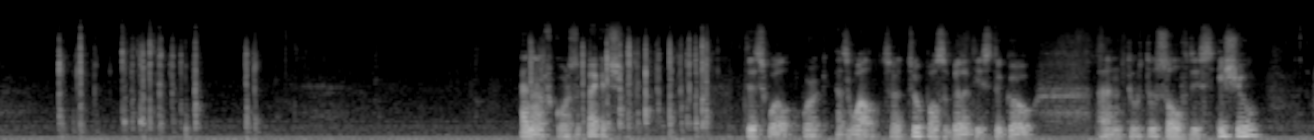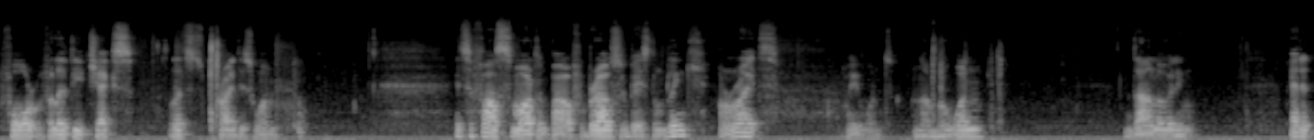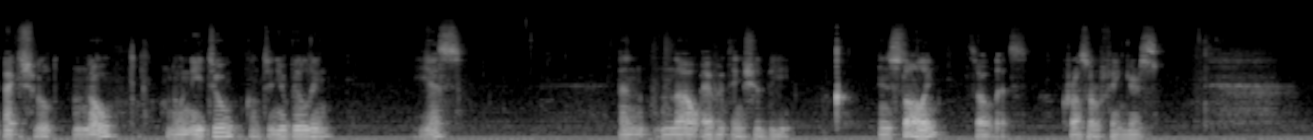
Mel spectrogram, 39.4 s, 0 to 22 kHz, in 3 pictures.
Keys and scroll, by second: 0.0-2.4 typing, 5.3-7.4 typing, 15.2 Return, 22.4 1, 23.0 Return, 27.5 n, 30.5 y.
